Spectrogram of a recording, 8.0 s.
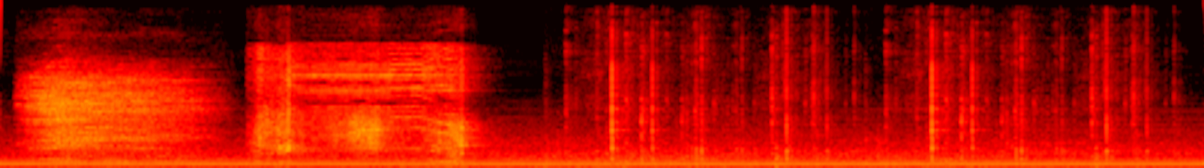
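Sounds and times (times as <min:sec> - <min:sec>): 
downgrid charging platform ambience: 0:00.2 - 0:07.9.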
